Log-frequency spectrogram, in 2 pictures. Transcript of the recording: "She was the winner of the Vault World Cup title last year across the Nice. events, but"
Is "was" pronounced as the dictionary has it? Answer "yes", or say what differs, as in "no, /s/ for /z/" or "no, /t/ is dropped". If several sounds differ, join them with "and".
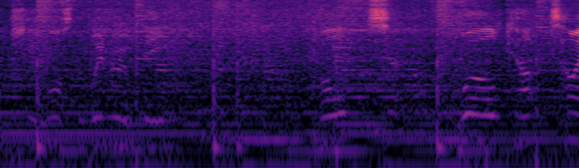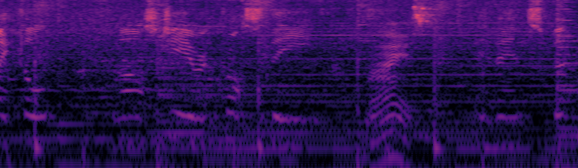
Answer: yes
